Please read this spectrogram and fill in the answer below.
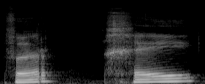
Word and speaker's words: vergeten: El verbo, por ejemplo, olvidarse, se escribe vergeten, pero se pronuncia vergeten, vergeten, vergeten, vergeten.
